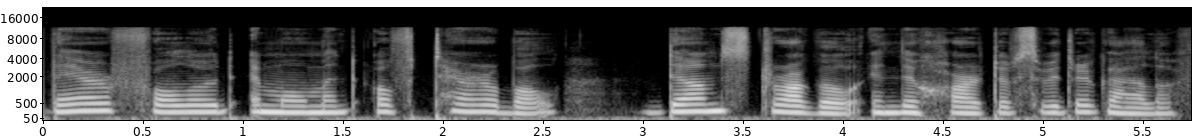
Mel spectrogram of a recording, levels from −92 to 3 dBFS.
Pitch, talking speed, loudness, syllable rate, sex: 200 Hz, 135 wpm, -17 LUFS, 4.5 syllables/s, female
